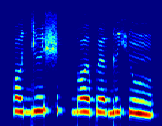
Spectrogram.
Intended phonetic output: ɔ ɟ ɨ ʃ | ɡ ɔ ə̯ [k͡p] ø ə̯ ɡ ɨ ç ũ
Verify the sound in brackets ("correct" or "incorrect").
incorrect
